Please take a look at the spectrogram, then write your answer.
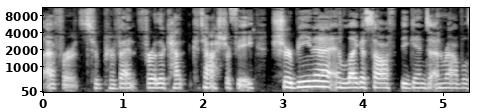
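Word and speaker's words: Shcherbina: Sherbina. We'll say Sherbina. It's lots of shs.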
